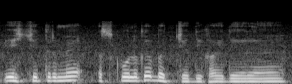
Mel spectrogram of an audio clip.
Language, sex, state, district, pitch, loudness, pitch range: Hindi, male, Uttar Pradesh, Saharanpur, 160 Hz, -13 LUFS, 135-170 Hz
